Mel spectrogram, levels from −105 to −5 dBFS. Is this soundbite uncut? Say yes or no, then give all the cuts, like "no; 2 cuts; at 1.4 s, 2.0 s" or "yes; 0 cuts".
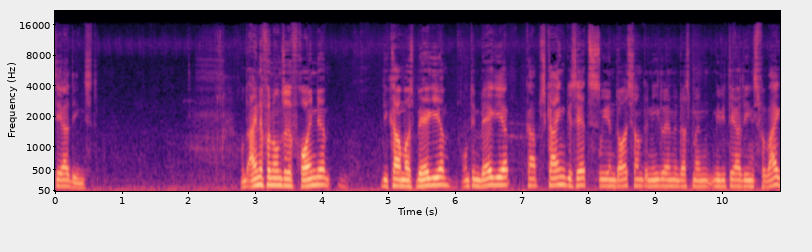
no; 2 cuts; at 6.0 s, 8.2 s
